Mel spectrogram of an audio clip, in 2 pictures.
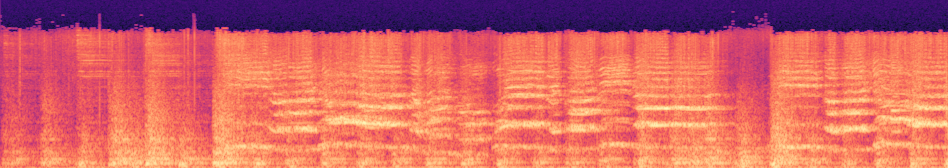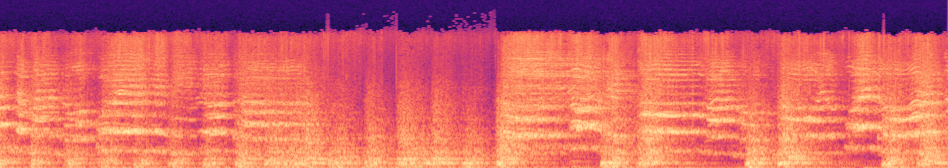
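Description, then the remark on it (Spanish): Children sing a lively children's game song over the steady, booming beat of a large wooden huehuetl drum, the voices and drumming loud and continuous with brief pauses between phrases. “escuchemos el juego infantil de Mi caballo con Huehuetl”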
